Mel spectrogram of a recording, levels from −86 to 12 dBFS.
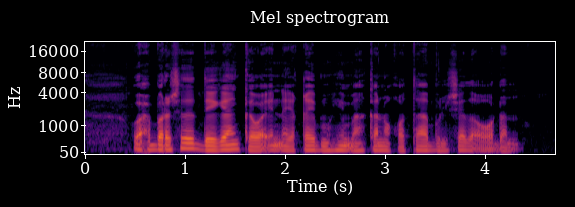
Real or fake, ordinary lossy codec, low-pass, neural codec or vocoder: real; none; none; none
